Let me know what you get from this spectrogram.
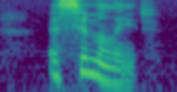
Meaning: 1. To incorporate nutrients into the body, especially after digestion 2. To incorporate or absorb (knowledge) into the mind 3. To absorb (a person or people) into a community or culture
- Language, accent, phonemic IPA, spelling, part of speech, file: English, US, /əˈsɪm.ɪ.leɪt/, assimilate, verb, En-us-assimilate.ogg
